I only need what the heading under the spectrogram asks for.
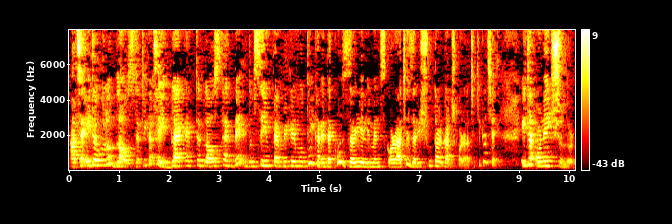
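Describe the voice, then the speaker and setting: A hoarse woman hosting a live selling stream, chatting casually and mixing in English phrases, heard in an echoey room with the mic at a distance. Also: fairly high pitch, quick pace, a little mellow, a little hiss or hum. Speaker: live-sale host.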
